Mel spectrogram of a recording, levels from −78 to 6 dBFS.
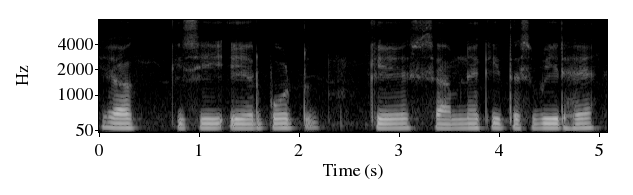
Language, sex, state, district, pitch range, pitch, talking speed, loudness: Hindi, male, Bihar, Saran, 115-120 Hz, 120 Hz, 95 wpm, -27 LUFS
